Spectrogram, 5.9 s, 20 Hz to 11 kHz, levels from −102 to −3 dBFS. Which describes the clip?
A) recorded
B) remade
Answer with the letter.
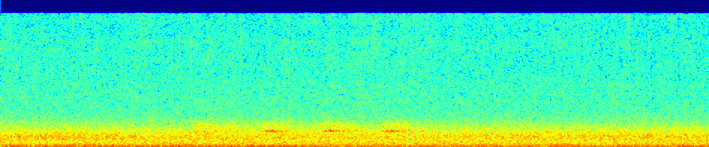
A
